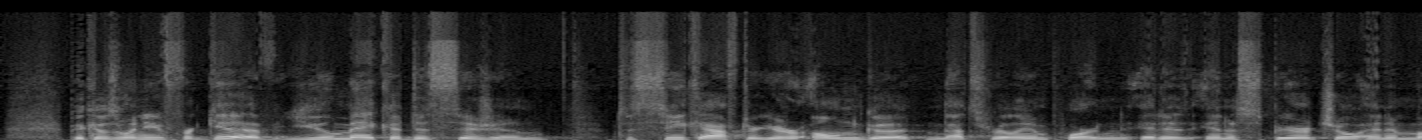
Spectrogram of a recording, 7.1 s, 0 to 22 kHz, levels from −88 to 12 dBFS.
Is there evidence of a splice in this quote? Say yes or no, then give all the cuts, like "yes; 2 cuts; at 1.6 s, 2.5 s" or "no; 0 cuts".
no; 0 cuts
